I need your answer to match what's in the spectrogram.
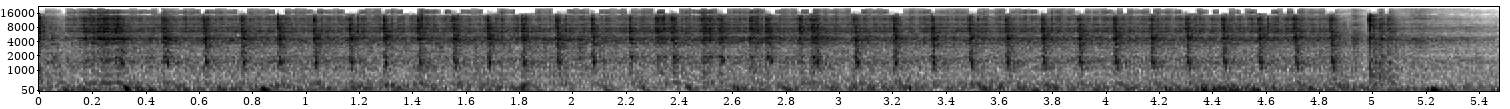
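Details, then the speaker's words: Chinese 125cc ATV quad with intermittent loss of spark, after sitting half an hour: starter churns steadily about four turns a second for five seconds, engine never fires; owner suspects CDI unit, unconfirmed. "why why does it sometimes work and sometimes it doesn't don't get [Applause] it now it's not going to start"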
